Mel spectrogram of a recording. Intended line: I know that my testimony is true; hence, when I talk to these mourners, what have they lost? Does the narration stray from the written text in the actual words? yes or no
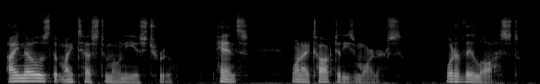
yes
